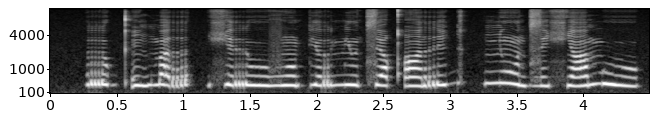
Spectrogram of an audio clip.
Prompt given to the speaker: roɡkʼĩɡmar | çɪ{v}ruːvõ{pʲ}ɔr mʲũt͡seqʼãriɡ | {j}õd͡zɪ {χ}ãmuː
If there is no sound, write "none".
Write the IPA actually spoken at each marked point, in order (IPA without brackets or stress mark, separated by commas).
none, pʲ, ɲ, ç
